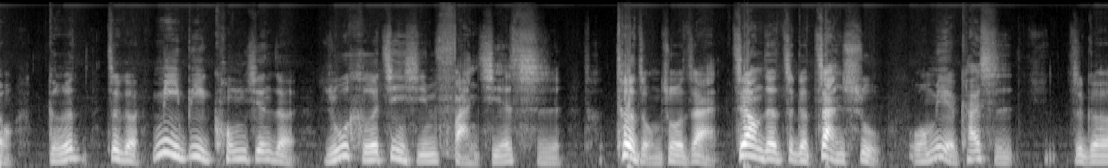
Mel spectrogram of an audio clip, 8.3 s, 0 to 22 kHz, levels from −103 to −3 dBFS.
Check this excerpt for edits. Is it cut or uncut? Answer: cut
